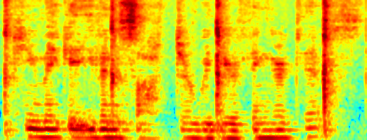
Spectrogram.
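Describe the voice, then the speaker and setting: A male educator leads an interactive storytime for young children, using simple guiding phrases, questions, and movement prompts in a read-along. His medium-pitched, gravelly voice is completely flat at a moderate pace, with a noisy background.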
